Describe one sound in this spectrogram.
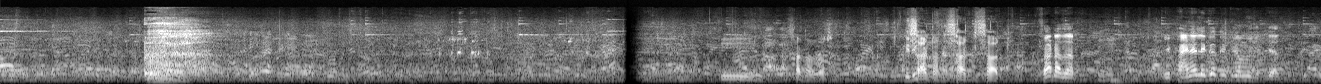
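A crowd of men chatters outdoors all around.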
